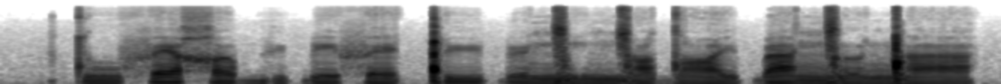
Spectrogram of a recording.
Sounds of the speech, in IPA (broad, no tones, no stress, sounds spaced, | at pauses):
t u f ɛ χ ɤ b y ɓ e f ɛ ǃ y ɓ ø ŋ͡ǀ i ŋ͡ǀ y dˤ a ɪ̯ ɓ a ŋ͡ǀ ɤ ŋ͡ǃ a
